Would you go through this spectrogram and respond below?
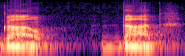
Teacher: वायु मुंह प्लस नाक यानी मुख और नाक दोनों से निकल रही है, तो इसे हम क्या बोलेंगे, अनुनासिक स्वर बोलेंगे।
